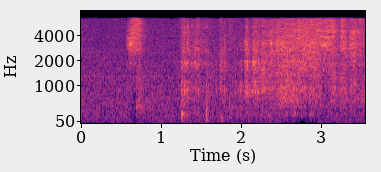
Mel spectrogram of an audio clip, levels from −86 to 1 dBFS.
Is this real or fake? real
